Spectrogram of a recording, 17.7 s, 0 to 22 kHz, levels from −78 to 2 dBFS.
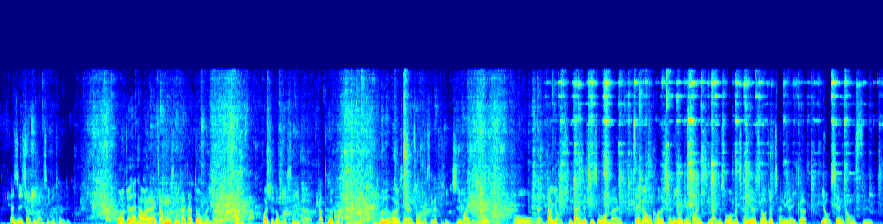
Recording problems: household noises; loud; throughout; 1 dB below the speech

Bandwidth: 15 kHz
